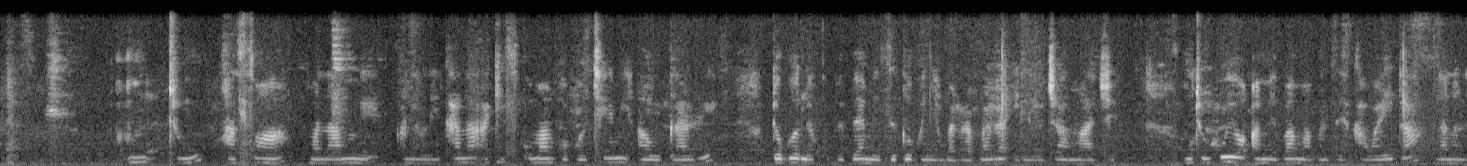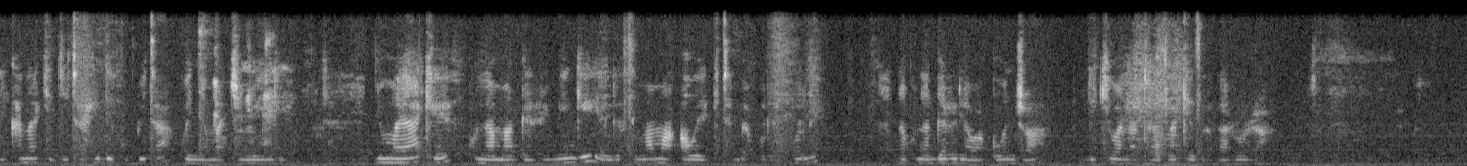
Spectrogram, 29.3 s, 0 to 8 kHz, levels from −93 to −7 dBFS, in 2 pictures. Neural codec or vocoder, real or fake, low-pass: none; real; 7.2 kHz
